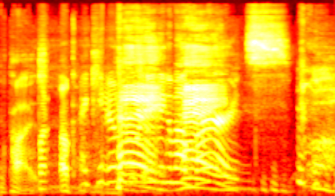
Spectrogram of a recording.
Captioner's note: snores; sighs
